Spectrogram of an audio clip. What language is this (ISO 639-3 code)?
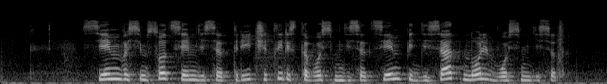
rus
